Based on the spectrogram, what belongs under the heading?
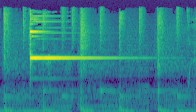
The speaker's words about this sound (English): There will be a nice little ding sound to let you know when we're switching moves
